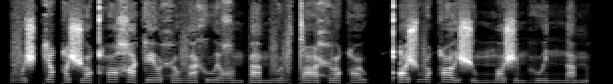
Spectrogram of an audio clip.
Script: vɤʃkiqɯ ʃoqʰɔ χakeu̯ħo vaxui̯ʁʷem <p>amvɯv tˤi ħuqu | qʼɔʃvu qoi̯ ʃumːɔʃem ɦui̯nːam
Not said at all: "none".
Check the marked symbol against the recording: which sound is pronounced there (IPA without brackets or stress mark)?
p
